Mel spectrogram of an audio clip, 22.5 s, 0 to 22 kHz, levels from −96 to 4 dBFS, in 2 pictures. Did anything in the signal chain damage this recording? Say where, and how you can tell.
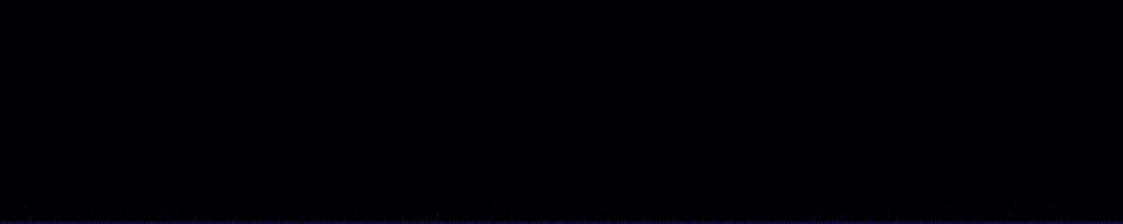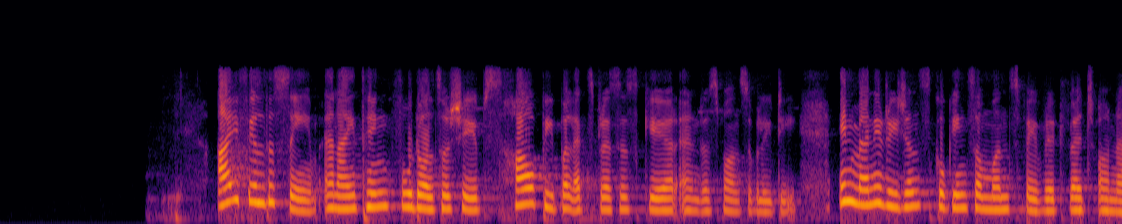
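Yes, at the network stage: an AMR rate drop from 4.45 to 6.15 s and from 21.35 s to the end. The speech turns rough and raspy, consistent with the AMR-WB codec being pushed from about 23.85 to its 6.6 kbit/s floor. Unlike a lost packet, there is no gap and no narrowing of the band.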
